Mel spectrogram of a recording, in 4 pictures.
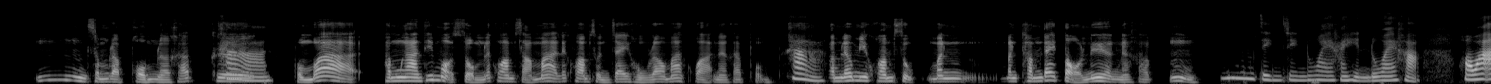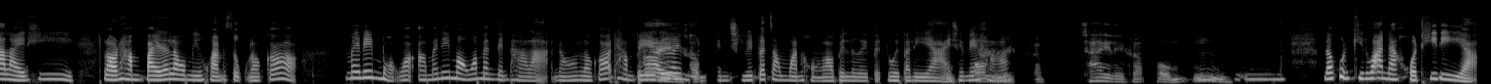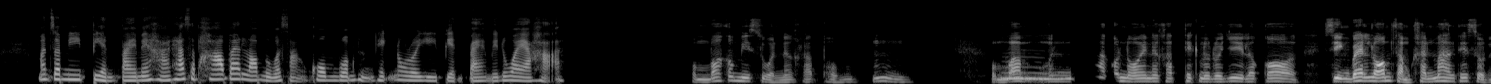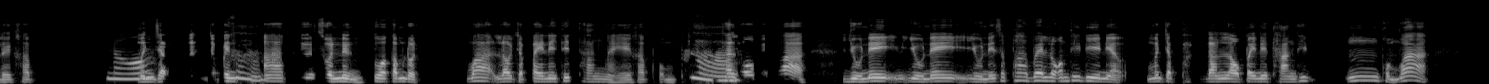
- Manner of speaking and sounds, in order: none
- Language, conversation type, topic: Thai, unstructured, อนาคตที่ดีสำหรับคุณมีลักษณะอย่างไร?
